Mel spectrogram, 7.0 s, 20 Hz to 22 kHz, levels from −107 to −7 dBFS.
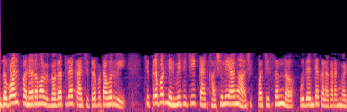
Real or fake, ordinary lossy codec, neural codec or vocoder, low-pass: real; MP3, 32 kbps; none; 3.6 kHz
